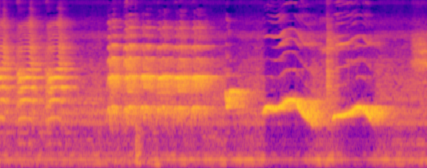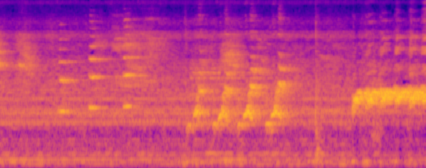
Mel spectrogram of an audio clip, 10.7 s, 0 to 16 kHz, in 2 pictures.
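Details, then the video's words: Cat-meow imitation by a laughingthrush: harsh stacked notes at first, then sliding whistled phrases that dip and rise, scattered short chirps, and a long steady whistle at the end. "POKSAY SUARA KUCING MEONG2"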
